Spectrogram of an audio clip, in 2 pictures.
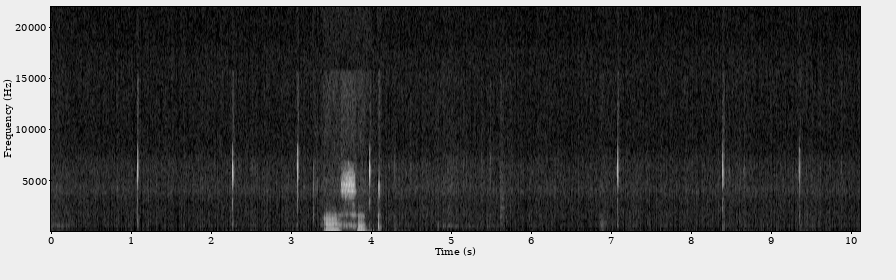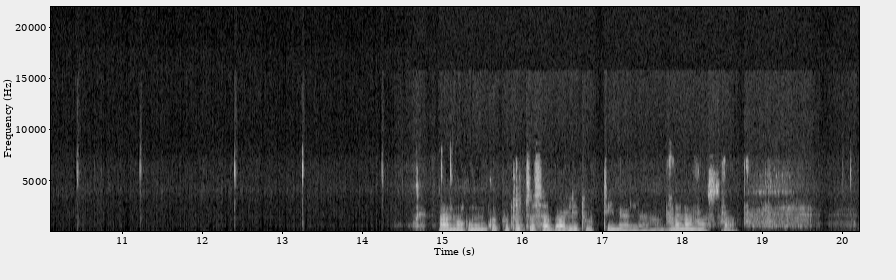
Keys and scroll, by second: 5.3 BackSpace, 8.4 ctrl+v, 10.4 ctrl+v, 14.2 ctrl+v, 15.2 ctrl+s.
